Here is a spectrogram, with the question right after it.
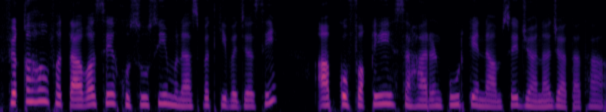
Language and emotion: Urdu, neutral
